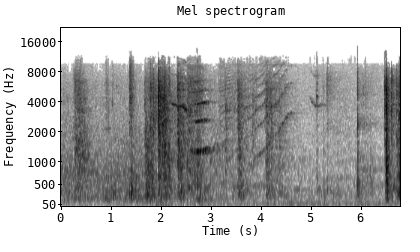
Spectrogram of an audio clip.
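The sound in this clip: A front door opens as a man enters a building from the front steps. A few clacks and knocks and some rustling are followed by a louder thump at the end.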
